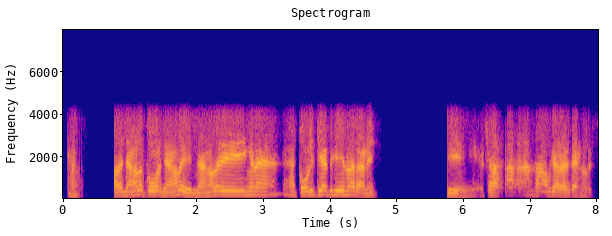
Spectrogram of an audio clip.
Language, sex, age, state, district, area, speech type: Malayalam, male, 45-60, Kerala, Alappuzha, urban, conversation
